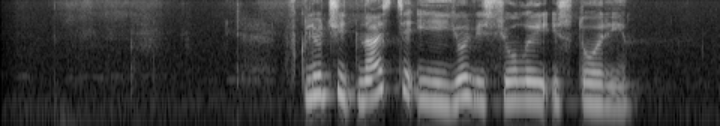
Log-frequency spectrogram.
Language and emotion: Russian, neutral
